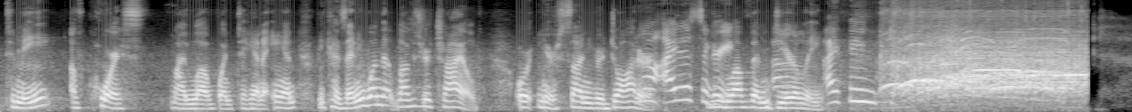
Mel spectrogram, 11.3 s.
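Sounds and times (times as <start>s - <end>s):
speech: 0.1s - 9.2s
crowd cheering: 8.8s - 10.9s.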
